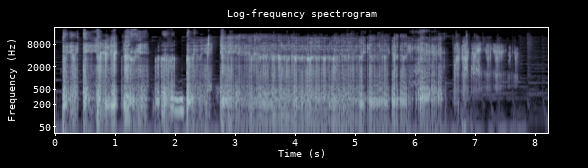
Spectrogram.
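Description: A comic fart sound effect in the visual novel A Kiss for the Petals: Maidens of Michael, a long sputtering, rumbling blast with choppy bursts that trails off quietly at the end.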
